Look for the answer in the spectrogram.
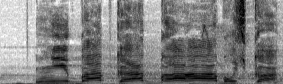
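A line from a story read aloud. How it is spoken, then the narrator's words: Lecturing drawl. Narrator (Russian): назидательно протянул Коленька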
